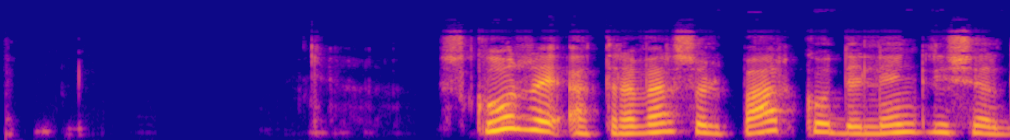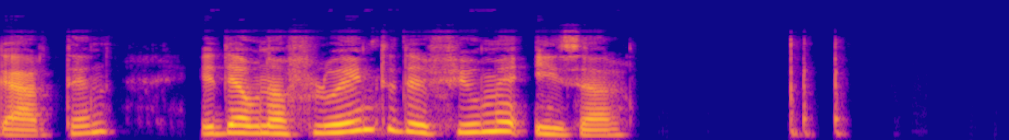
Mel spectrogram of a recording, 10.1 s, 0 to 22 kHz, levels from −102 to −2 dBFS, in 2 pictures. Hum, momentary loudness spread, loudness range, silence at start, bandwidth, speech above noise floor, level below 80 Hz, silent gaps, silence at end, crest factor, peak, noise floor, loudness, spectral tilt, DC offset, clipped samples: none; 20 LU; 3 LU; 1.55 s; 9.4 kHz; 45 dB; -72 dBFS; 2.11-2.18 s, 5.98-6.05 s, 8.26-8.34 s, 8.40-8.99 s, 9.14-9.22 s; 0.85 s; 20 dB; -2 dBFS; -65 dBFS; -20 LUFS; -5 dB/octave; under 0.1%; under 0.1%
